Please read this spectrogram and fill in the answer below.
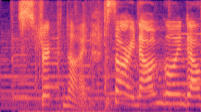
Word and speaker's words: strychnine: of reading recent recent uh publications on it strychnine strychnine really strychnine that's what we're going with huh strict nine wait strict name okay so in the uk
